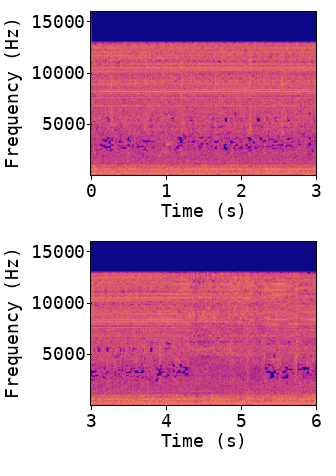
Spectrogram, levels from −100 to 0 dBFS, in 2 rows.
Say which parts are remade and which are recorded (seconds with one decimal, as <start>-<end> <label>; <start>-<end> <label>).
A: 0.0-4.3 recorded; 4.3-5.3 remade; 5.3-6.0 recorded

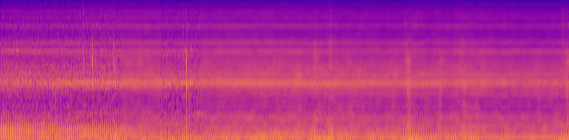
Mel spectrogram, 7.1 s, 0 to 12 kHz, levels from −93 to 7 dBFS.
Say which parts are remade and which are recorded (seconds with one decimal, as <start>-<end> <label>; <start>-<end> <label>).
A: 0.0-1.5 recorded; 1.5-2.0 remade; 2.0-2.5 recorded; 2.5-7.1 remade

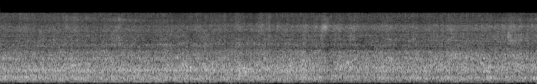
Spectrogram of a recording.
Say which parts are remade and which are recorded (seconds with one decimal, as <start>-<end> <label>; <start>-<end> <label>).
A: 0.0-1.7 recorded; 1.7-2.7 remade; 2.7-5.4 recorded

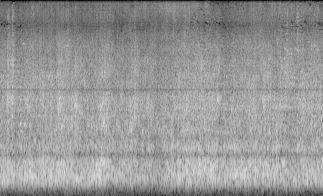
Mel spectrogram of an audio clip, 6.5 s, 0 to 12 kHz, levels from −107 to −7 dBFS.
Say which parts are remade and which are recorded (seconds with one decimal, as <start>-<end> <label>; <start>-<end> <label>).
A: 0.0-0.6 recorded; 0.6-3.8 remade; 3.8-4.9 recorded; 4.9-5.6 remade; 5.6-6.5 recorded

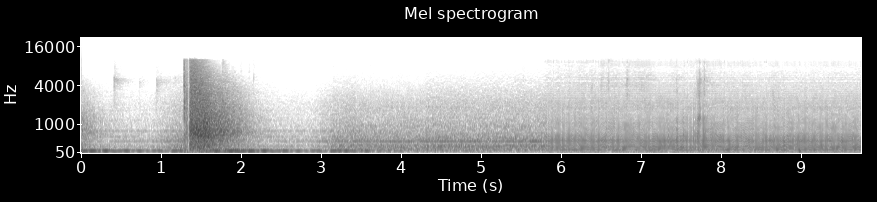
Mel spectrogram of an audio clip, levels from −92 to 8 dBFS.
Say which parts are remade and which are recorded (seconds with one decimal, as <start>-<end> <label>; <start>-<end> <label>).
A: 0.0-5.8 recorded; 5.8-9.8 remade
